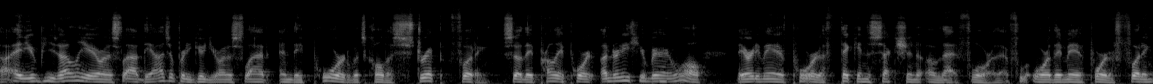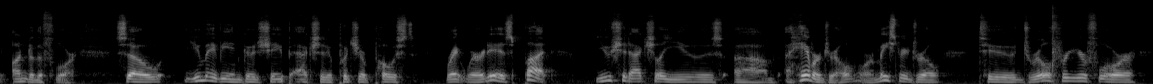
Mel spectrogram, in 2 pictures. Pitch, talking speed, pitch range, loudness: 125 Hz, 240 wpm, 110-150 Hz, -34 LUFS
